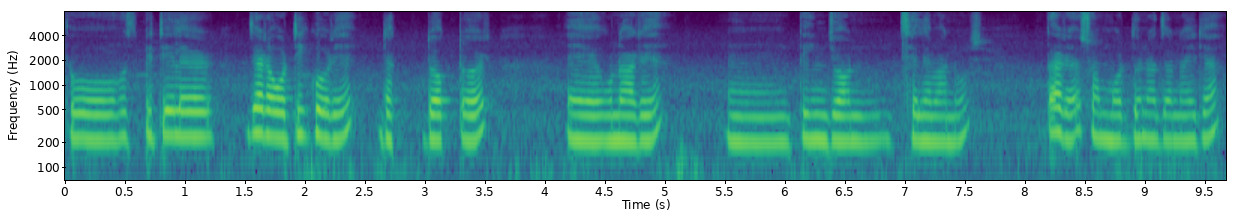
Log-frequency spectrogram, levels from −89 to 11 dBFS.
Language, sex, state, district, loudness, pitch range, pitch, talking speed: Bengali, female, Assam, Hailakandi, -17 LUFS, 215-235 Hz, 220 Hz, 95 wpm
